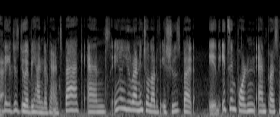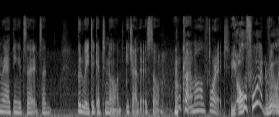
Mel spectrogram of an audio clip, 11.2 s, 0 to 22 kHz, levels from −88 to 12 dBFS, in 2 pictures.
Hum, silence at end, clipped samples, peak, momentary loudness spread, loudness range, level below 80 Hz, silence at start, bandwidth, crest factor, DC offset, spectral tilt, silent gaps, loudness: none; 0 s; under 0.1%; -8 dBFS; 8 LU; 4 LU; -50 dBFS; 0 s; 12.5 kHz; 18 dB; under 0.1%; -5 dB/octave; none; -27 LUFS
